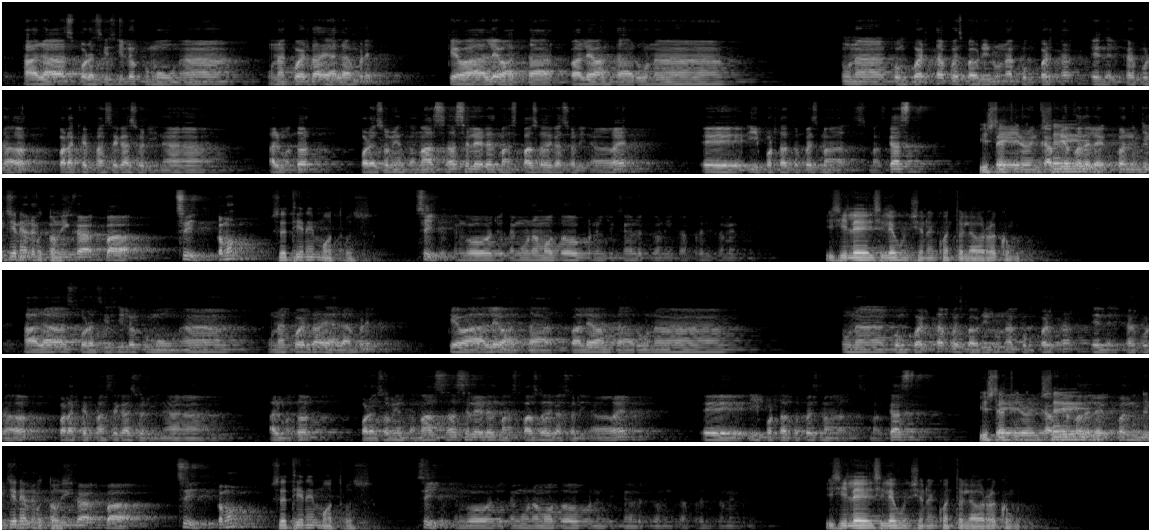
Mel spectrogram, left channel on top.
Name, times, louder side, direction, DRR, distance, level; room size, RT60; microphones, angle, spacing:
voice 1, 0.2-2.3 2.7-3.7 4.5-7.2 8.4-11.8 12.0-13.7 14.1-14.6 15.1-17.8 18.5-20.5 21.4-24.2 24.7-25.3 27.1-30.3, left 2 dB, 85° left, 8 dB, 3.5 m, -29 dB
voice 2, 21.9-22.4 23.0-23.5 25.7-26.6 31.2-33.1, equal, 5° right, 8 dB, 1.3 m, -26 dB
26.0 x 21.5 x 9.5 m, 1.0 s
head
